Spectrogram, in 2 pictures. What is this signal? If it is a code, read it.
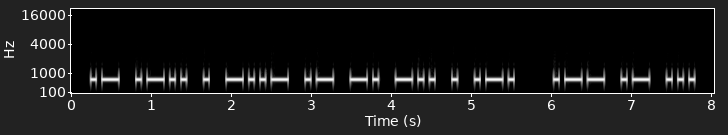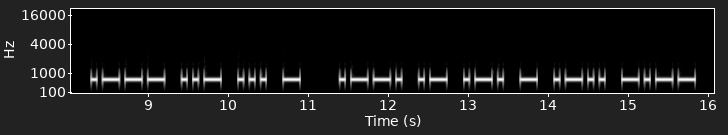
Morse code, heard as a keyed tone, about 17 wpm, 700 Hz. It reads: ALEXANDER WAS JUST PARTLY
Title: Pangram Challenge v2 - 17wpm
